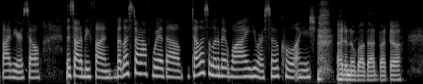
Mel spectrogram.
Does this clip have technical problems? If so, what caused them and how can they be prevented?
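Yes. The speech is audio read two samples at a time (double speed) throughout: a reader taking pairs of samples as one frame plays it twice as fast and 12 semitones higher. A spectrogram shows formants stretched upward; the waveform looks compressed in time. Matching the declared channel count and sample width to the actual data prevents this.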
